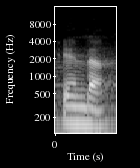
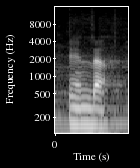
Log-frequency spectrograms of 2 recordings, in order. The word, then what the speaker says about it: enda: I think you've got the pronunciation, because I have this word enda, which is e nda, and you call it enda.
